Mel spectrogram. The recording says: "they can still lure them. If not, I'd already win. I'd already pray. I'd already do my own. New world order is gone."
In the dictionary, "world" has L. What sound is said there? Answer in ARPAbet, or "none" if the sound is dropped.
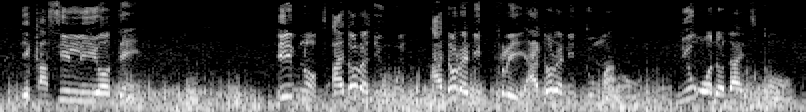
none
